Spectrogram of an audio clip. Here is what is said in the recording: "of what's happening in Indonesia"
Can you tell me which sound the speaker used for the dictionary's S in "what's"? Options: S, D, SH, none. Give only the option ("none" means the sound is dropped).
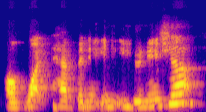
none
